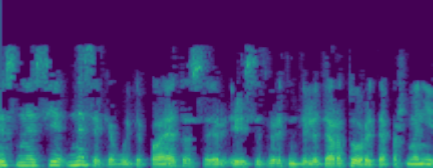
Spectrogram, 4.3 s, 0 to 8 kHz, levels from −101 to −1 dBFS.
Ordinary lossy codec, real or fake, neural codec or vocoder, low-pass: MP3, 24 kbps; real; none; 7.2 kHz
